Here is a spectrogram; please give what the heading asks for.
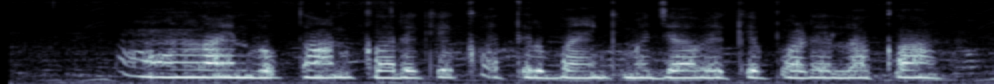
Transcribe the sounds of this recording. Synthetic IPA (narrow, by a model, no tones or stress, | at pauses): ɔːnlaːɪnbʱʊɡt̪aːnkəɾekekʰaːt̪ɪɾbaɪ̃ŋkmẽd͡ʒaːʋekepəɽelaːka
